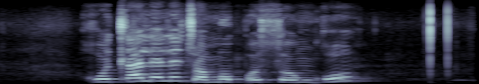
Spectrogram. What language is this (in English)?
Northern Sotho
